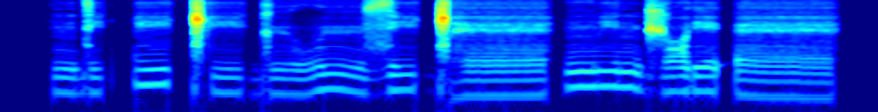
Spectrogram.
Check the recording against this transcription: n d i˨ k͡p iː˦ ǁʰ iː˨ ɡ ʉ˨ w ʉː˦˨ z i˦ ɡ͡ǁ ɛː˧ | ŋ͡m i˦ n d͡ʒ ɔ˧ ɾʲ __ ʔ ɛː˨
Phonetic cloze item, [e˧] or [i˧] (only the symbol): e˧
